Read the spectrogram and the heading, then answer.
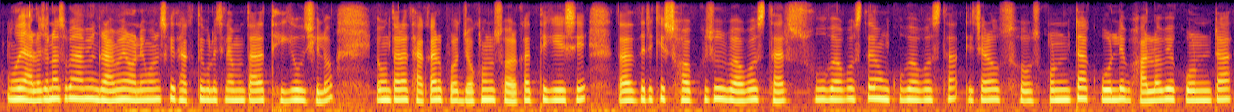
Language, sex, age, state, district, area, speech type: Bengali, female, 18-30, West Bengal, Jalpaiguri, rural, spontaneous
